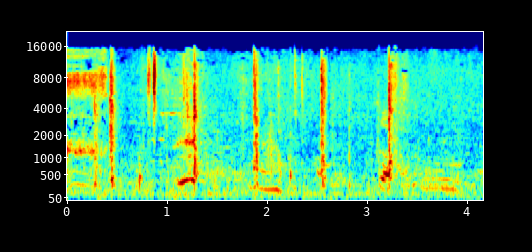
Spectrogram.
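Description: Indistinct chatter of several voices, with scattered knocks and handling noise.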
